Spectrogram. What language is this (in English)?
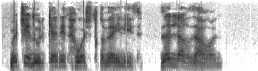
Kabyle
